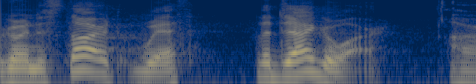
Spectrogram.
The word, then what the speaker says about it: Jaguar: UK they think that Americans over pronounce the third syllable in Jaguar because it's almost a mute syllable but it has to be there so it's not Jaguar it's Jaguar so depending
